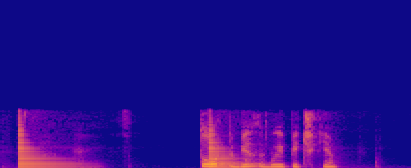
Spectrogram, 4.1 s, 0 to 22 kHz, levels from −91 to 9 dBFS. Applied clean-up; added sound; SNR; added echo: neural mask model RNNoise.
